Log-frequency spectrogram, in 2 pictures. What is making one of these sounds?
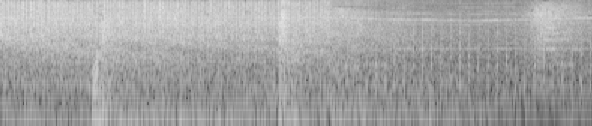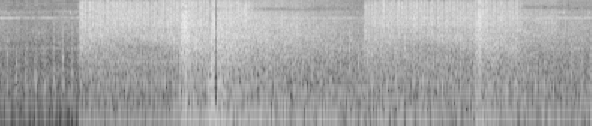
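Explosions boom several times.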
